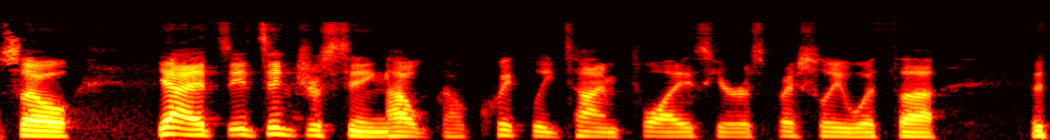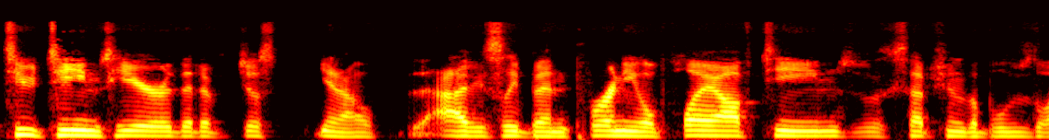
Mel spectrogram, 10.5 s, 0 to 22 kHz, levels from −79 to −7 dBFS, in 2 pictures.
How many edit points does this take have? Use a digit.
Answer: 1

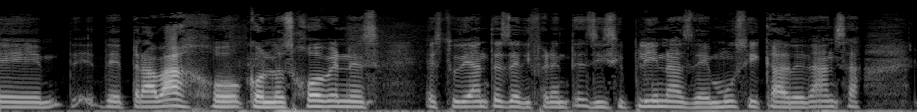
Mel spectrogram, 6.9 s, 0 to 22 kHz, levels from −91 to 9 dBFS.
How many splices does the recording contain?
2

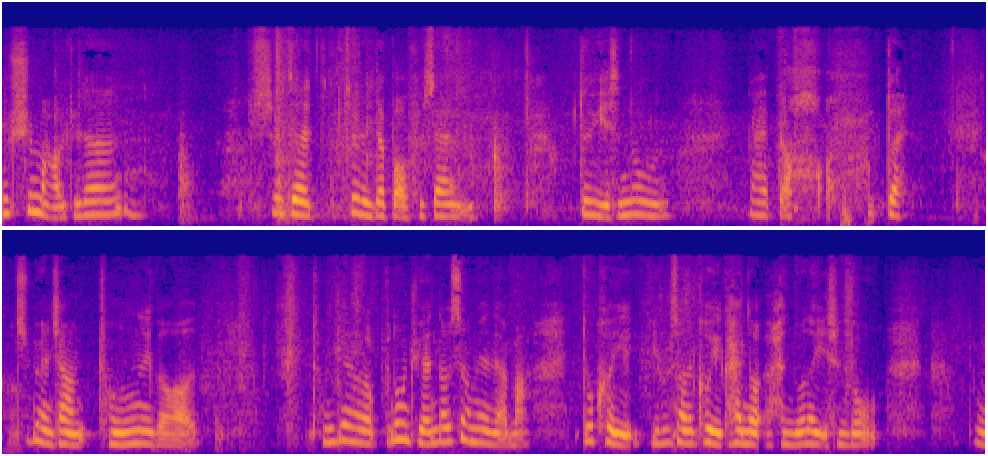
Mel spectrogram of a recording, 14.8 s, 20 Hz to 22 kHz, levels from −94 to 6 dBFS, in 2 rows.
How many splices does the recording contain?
1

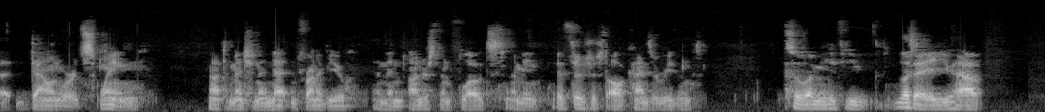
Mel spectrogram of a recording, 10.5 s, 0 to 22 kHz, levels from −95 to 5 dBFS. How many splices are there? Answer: 2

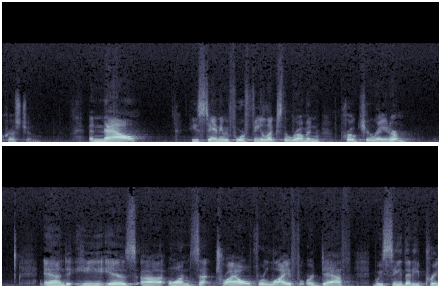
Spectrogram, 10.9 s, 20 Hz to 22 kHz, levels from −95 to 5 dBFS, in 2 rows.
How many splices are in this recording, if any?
1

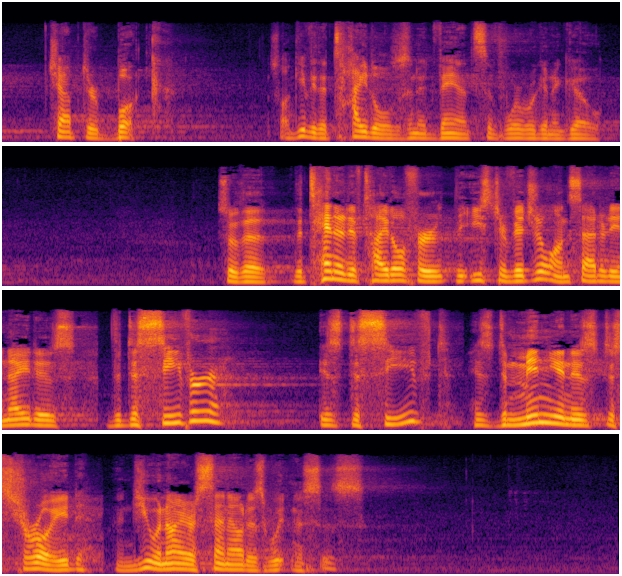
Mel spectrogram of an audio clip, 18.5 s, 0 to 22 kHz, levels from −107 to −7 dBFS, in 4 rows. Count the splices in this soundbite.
3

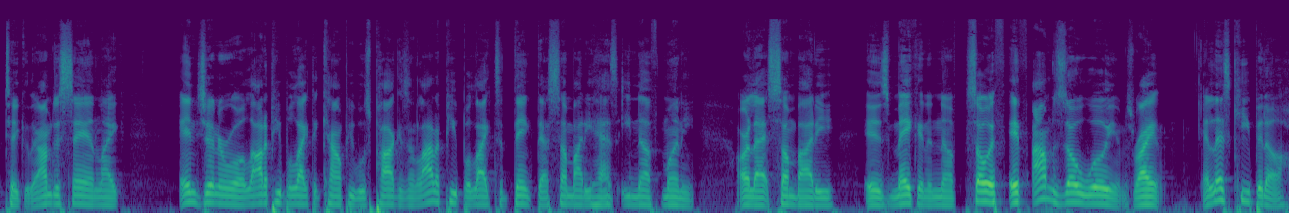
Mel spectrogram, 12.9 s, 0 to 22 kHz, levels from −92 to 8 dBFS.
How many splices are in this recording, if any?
1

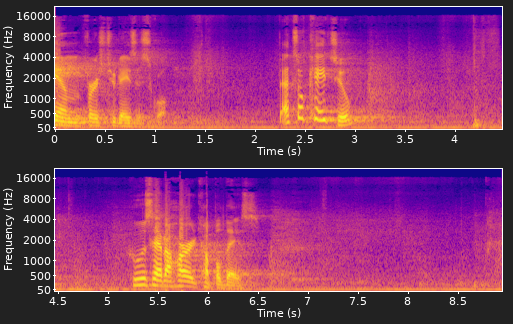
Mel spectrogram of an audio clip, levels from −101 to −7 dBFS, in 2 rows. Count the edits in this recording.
1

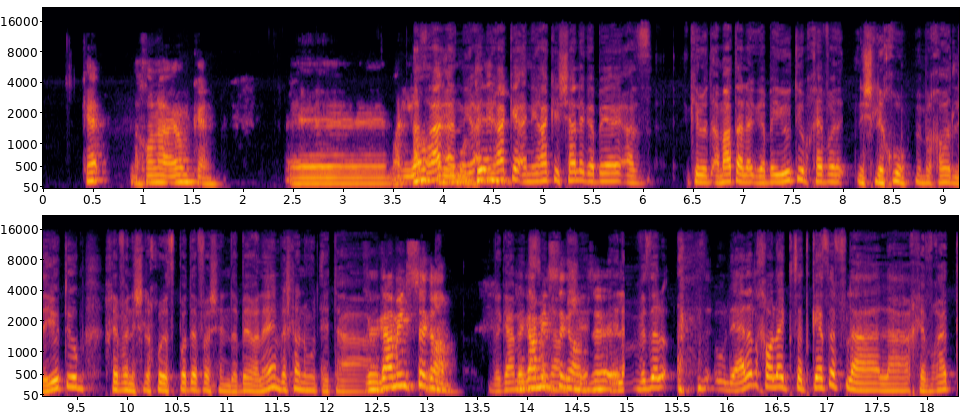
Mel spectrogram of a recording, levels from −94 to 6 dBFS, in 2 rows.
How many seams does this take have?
2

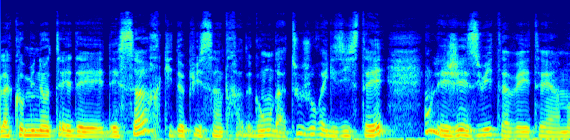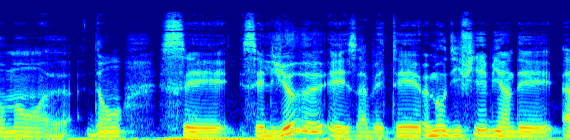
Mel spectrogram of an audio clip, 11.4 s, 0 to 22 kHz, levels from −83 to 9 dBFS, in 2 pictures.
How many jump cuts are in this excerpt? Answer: 2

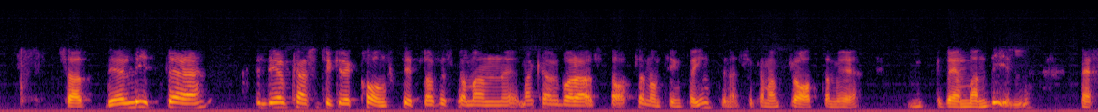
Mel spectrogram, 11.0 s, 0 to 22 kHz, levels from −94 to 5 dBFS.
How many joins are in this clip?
0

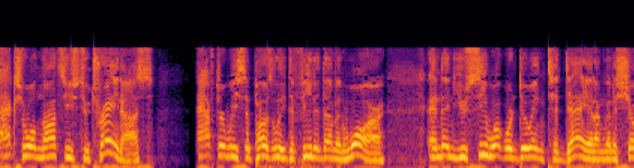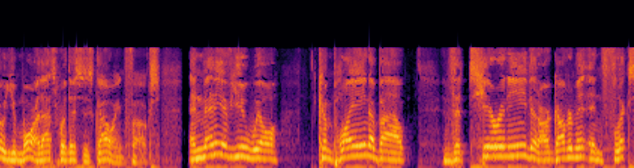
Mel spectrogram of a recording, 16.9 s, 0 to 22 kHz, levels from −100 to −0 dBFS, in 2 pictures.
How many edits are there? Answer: 1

